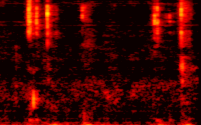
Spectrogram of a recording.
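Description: Faint, irregular clicks of computer keyboard keys being typed: a handful of separate keystrokes.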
